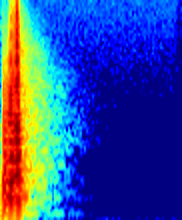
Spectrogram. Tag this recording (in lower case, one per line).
musical instrument
brass instrument
music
